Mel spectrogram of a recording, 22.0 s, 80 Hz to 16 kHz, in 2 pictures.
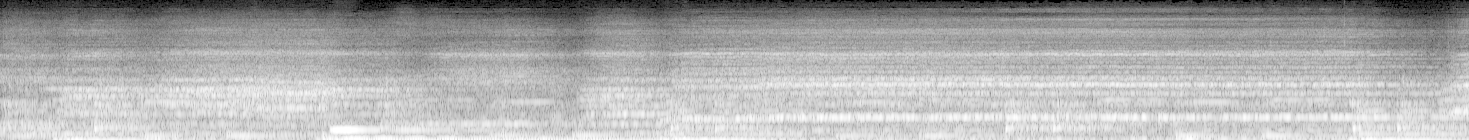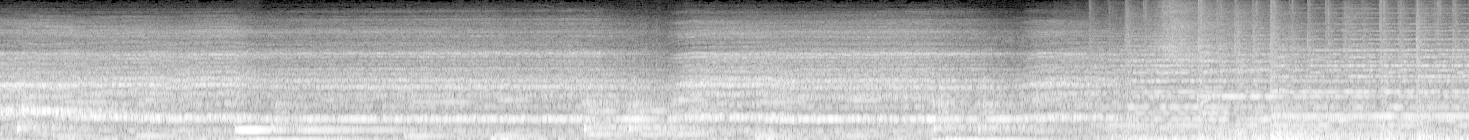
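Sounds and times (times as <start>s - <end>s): chorus singing long notes: 0.0s - 22.0s
gamelan music: 0.0s - 22.0s
theme tune with ticking beat: 19.2s - 22.0s.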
